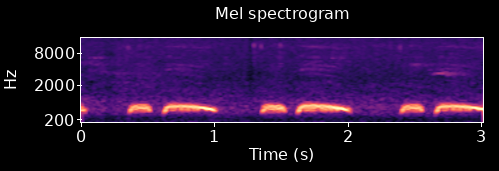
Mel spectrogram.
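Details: Close, loud coos of a spotted dove in the hạp voice, used to prompt other doves to sing quickly: three quick paired phrases, a short note then a longer gently descending coo, steady and evenly spaced.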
